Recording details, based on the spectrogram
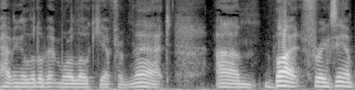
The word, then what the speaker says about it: lochia: or more of the lochia? Am I saying that correctly? – Lochia is the right word.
